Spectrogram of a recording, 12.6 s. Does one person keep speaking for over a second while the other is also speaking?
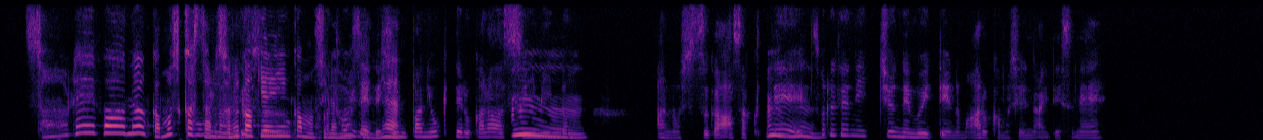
Yes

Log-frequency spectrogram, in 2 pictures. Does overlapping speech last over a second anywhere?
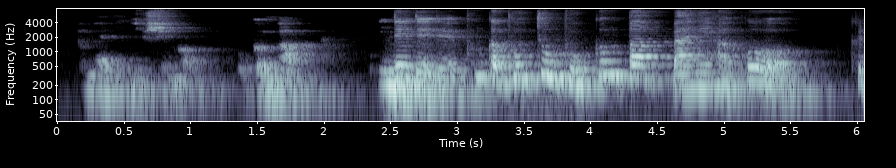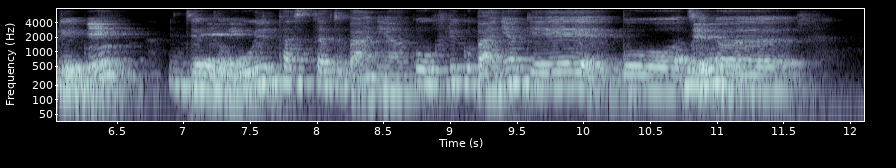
No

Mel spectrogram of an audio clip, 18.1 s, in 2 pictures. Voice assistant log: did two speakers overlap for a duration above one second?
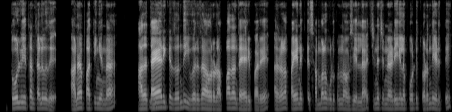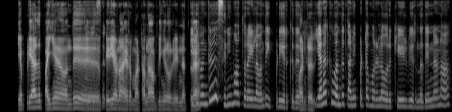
No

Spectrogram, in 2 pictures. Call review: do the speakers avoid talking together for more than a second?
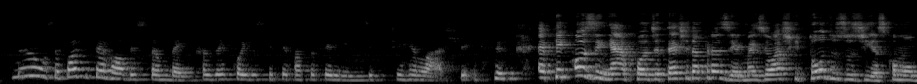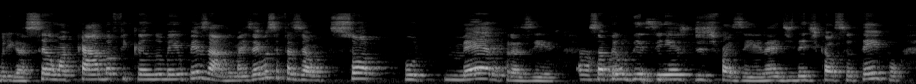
Yes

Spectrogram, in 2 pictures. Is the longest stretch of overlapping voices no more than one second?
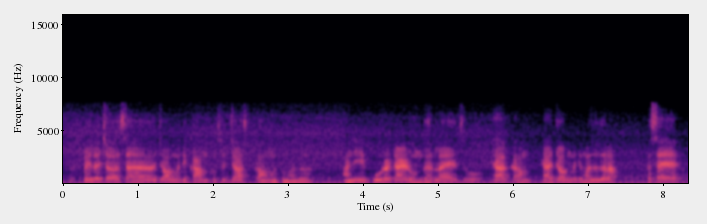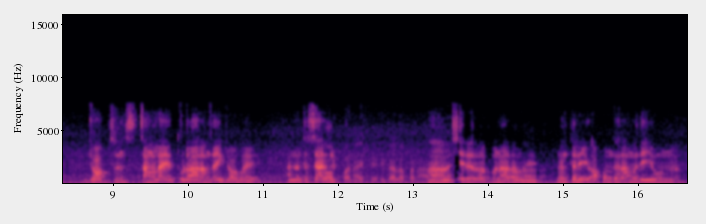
No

